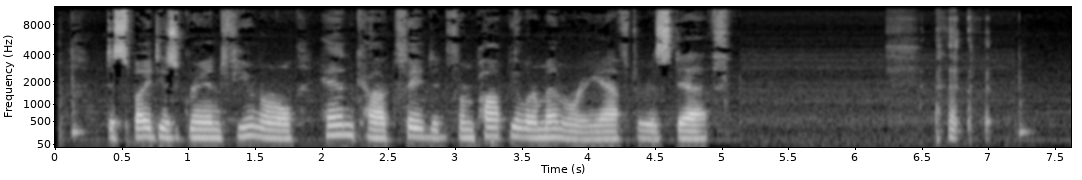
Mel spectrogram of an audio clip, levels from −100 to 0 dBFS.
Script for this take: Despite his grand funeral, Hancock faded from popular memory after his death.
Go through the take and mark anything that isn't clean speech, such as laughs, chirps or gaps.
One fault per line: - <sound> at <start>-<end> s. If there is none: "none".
- laugh at 6.2-7.0 s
